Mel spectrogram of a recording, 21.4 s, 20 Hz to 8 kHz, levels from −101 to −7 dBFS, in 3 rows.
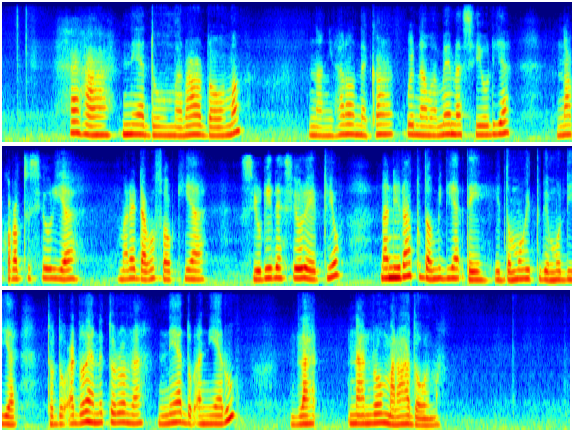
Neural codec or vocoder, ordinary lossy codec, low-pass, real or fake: codec, 16 kHz in and 24 kHz out, 0.9 kbps, LongCat-Audio-Codec, fine tuned four codebook decoder; none; 7.2 kHz; fake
